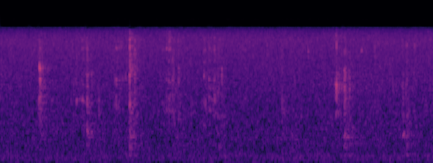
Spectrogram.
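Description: A few light, separate clicks and taps of small bottles and plastic caps being handled, the sharpest about a second in and another near the end.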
